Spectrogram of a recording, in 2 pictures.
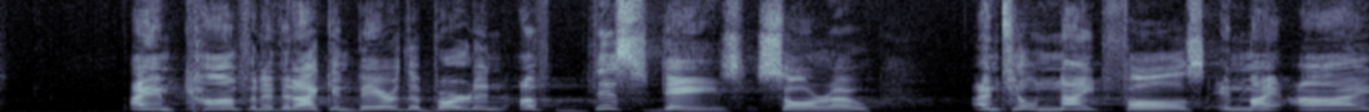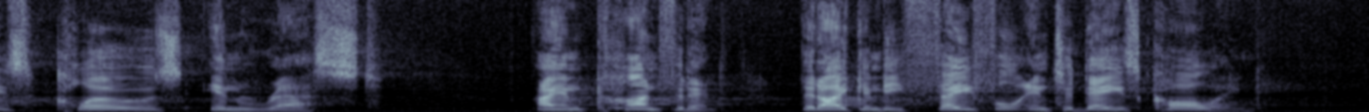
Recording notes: at Chaffee Crossing Baptist Church in Barling, AR.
